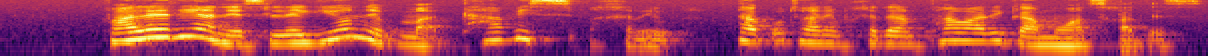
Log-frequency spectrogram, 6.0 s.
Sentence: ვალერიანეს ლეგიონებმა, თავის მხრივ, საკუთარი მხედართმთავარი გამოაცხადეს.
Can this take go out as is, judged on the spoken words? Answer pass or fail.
pass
